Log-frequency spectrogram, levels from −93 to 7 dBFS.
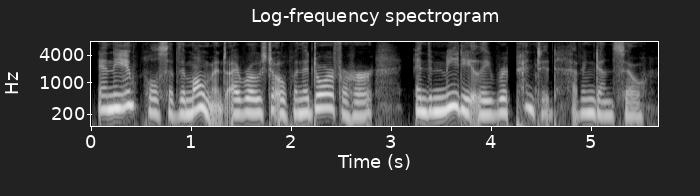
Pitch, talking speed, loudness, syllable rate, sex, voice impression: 220 Hz, 210 wpm, -16 LUFS, 6.3 syllables/s, female, feminine, adult-like, tensed, powerful, hard, raspy, calm, reassuring, elegant, slightly strict, slightly sharp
